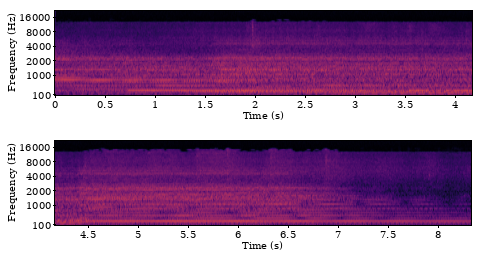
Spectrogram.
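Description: Live band music from a saxophone, keyboard, guitar and drums quartet: long sustained, swelling tones rather than a beat. The sound grows louder about a second in, settles onto a new steady held note about halfway through, and fades near the end.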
